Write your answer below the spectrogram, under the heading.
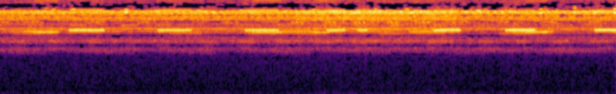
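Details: Many crickets calling in a misty field, their high continuous trilling broken by stronger repeated chirps, about seventy a minute, fairly evenly spaced.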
